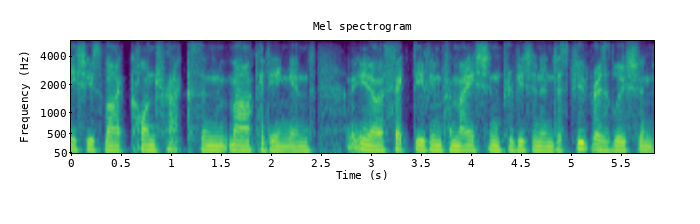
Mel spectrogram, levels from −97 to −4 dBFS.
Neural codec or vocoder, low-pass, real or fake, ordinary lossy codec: codec, 16 kHz, 16 kbps, FreqCodec, larger model; 5.4 kHz; fake; Opus, 16 kbps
